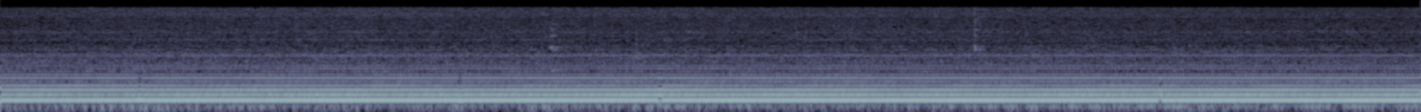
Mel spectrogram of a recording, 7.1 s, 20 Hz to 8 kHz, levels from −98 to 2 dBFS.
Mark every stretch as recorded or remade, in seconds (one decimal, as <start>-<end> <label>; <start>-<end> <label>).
0.0-7.1 recorded

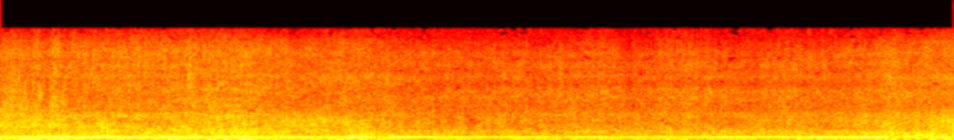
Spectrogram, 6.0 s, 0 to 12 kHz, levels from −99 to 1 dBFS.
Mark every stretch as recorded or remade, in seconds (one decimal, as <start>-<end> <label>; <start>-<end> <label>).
0.0-1.1 recorded; 1.1-2.1 remade; 2.1-6.0 recorded

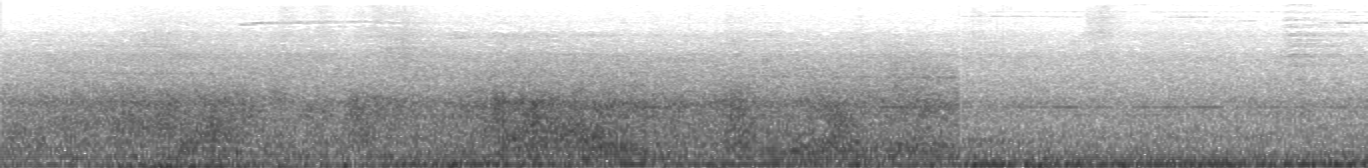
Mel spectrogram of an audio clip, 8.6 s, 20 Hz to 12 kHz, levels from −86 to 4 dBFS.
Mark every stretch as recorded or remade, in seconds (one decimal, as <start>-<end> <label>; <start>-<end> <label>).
0.0-1.0 recorded; 1.0-3.3 remade; 3.3-3.8 recorded; 3.8-4.9 remade; 4.9-8.6 recorded

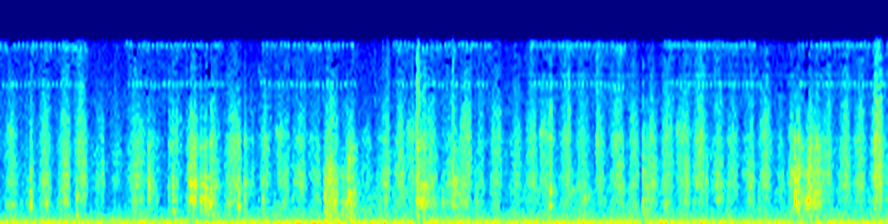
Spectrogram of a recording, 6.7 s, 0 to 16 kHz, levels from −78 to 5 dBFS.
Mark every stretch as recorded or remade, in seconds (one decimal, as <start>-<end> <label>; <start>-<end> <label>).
0.0-3.8 recorded; 3.8-6.7 remade

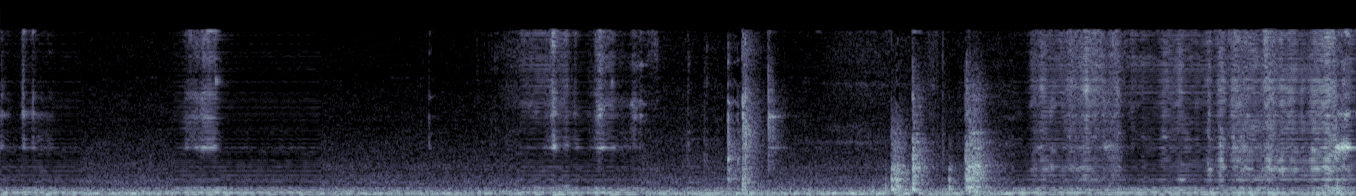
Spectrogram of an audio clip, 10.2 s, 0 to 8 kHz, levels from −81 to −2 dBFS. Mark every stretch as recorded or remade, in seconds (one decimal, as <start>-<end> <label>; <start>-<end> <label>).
0.0-0.6 remade; 0.6-1.3 recorded; 1.3-2.4 remade; 2.4-3.9 recorded; 3.9-4.8 remade; 4.8-7.6 recorded; 7.6-10.2 remade

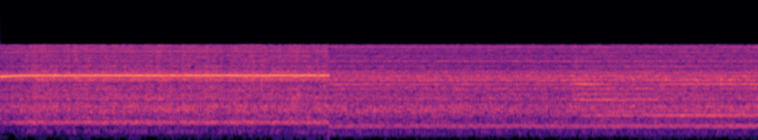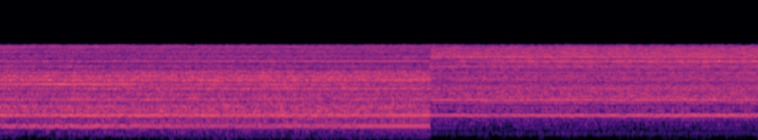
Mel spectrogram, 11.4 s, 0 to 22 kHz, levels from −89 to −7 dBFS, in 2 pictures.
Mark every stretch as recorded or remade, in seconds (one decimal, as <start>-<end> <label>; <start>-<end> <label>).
0.0-8.4 remade; 8.4-9.1 recorded; 9.1-11.4 remade

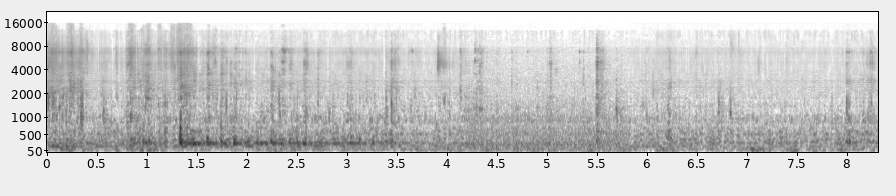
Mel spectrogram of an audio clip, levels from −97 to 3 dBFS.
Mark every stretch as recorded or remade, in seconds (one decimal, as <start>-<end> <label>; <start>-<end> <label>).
0.0-4.2 remade; 4.2-5.8 recorded; 5.8-8.3 remade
